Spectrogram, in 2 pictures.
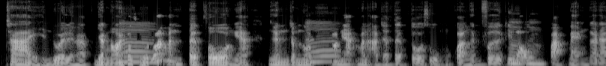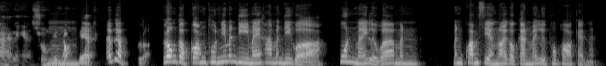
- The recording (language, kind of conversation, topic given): Thai, unstructured, คุณเคยรู้สึกกังวลเรื่องเงินบ้างไหม?
- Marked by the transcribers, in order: none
